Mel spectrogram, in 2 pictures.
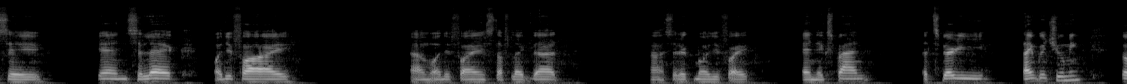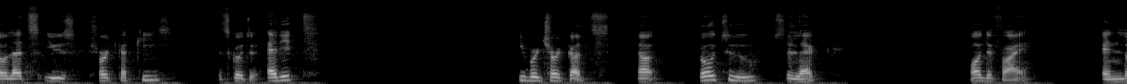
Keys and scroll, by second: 5.2 w.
